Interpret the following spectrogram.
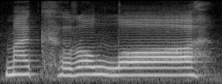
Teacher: रा को पुर पढ़ते हुए मोटा पढ़ते हुए लाम से मिलाएंगे, लाम को भी मोटा पढ़ेंगे · वैसे तो खड़ी हरकात को 2 हरकात की मिक़दार लंबा किया जाता है, लेकिन यहाँ पर खड़ा ज़बर के बाद साकिन हरफ पढ़ा जाएगा वक्फ़ की सूरत में, मद्दे आरिद लगाएंगे। लाम को 4 हरकात की मिक़दार लंबा करेंगे।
